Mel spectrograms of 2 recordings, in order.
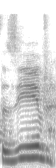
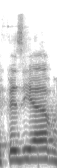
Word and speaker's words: Fiziev: the evening we got Raphael faziv some say physio however you like to pronounce it versus matayash gamrat this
